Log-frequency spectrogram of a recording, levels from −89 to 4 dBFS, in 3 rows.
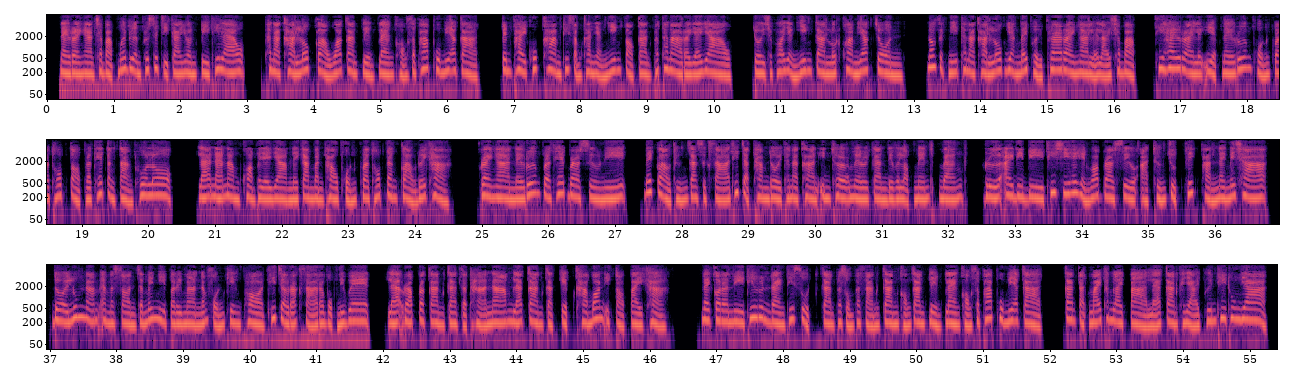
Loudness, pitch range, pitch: -28 LUFS, 185-225 Hz, 200 Hz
